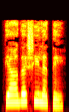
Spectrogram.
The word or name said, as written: ತ್ಯಾಗಶೀಲತೆ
